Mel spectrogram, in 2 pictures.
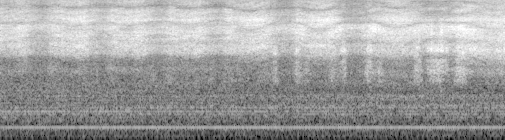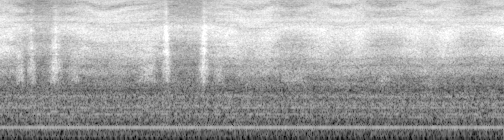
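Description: An airbrush sprays paint onto wood with a soft, continuous hiss over a steady low hum, broken by a few faint clicks and brief bursts.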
